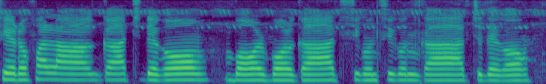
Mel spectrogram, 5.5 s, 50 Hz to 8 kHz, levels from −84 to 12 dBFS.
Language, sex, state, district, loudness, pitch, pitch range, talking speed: Chakma, male, Tripura, Unakoti, -14 LUFS, 205 Hz, 200-210 Hz, 110 wpm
